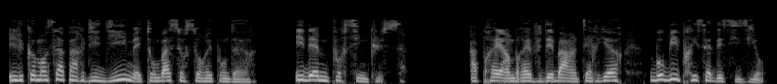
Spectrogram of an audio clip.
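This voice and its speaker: A woman narrating a first-person novel, measured and soft at the ends of phrases. Her voice is slightly breathy and the recording is dry and close. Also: sits low, no echo. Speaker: audiobook narrator.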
